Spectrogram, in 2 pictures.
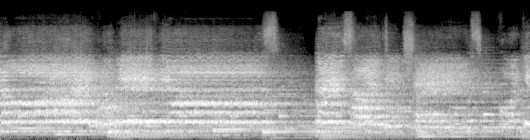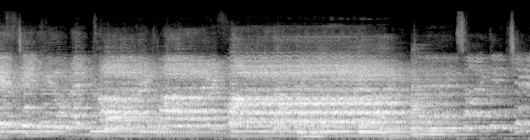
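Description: A mixed SATB choir singing sustained chords in a contemporary choral piece. The sound eases off briefly about six seconds in, then the voices enter again.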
